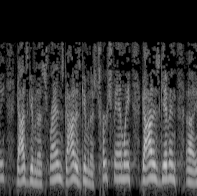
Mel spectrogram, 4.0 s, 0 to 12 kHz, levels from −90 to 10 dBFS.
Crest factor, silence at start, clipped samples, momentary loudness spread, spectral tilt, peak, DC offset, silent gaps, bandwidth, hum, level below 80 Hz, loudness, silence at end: 20 dB; 0 s; under 0.1%; 10 LU; -6 dB/octave; -4 dBFS; under 0.1%; none; 6.4 kHz; none; -68 dBFS; -24 LUFS; 0 s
